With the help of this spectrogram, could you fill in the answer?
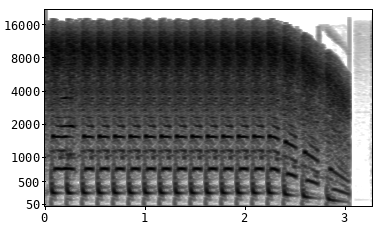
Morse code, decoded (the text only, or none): none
